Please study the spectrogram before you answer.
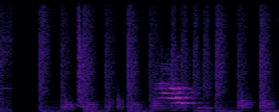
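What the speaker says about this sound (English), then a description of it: "The cat is most likely cheering for me to be done commentating" A cat meowing indoors, a rapid run of several distinct, fairly loud meows in quick succession after a brief silence, one stretching into a longer, wavering cry.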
